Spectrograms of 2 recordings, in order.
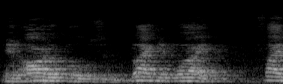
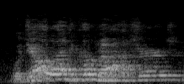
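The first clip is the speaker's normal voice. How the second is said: higher Mississippi drawl of a friendly stranger; Southern drawl imitation; 6 semitones higher than usual. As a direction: imitate the man's Southern "y'all" invitation, higher. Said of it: "I'll say it the way he said it".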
